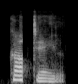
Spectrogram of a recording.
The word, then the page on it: cocktail: Indian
